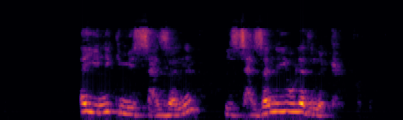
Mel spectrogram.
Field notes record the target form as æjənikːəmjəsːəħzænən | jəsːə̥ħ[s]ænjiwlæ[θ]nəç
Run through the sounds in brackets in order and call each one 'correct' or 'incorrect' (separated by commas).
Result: incorrect, incorrect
